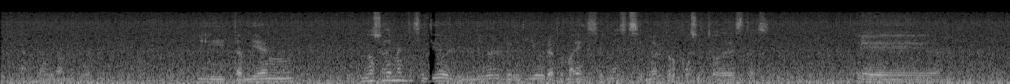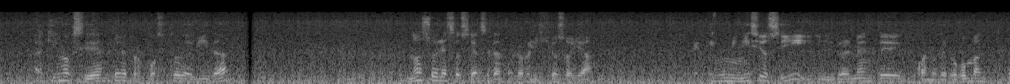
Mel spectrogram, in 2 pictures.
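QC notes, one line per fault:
No faults heard anywhere in the speech; nothing to log.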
